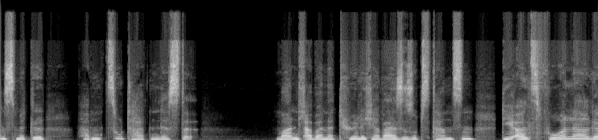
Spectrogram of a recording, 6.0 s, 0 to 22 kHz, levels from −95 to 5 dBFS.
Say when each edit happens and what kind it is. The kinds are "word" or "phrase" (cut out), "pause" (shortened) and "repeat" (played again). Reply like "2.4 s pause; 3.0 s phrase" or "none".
1.0 s word; 3.0 s word; 4.9 s pause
